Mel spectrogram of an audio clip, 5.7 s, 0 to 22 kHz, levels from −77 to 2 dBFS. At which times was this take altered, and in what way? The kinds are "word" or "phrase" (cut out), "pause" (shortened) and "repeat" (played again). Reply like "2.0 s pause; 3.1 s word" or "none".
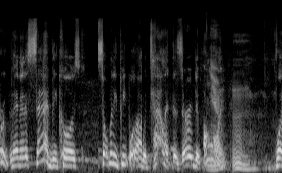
2.0 s word; 2.8 s word; 3.4 s word; 4.0 s word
